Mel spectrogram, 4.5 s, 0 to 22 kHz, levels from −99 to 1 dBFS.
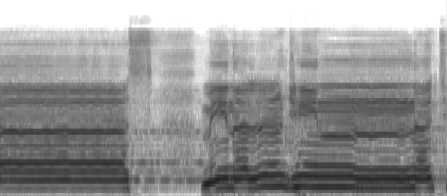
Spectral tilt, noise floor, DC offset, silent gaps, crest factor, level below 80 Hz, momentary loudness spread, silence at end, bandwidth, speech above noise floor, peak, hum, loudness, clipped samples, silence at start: -5.5 dB/octave; -38 dBFS; under 0.1%; none; 8 dB; -58 dBFS; 6 LU; 0 s; 11.5 kHz; 22 dB; -10 dBFS; none; -18 LUFS; under 0.1%; 0 s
